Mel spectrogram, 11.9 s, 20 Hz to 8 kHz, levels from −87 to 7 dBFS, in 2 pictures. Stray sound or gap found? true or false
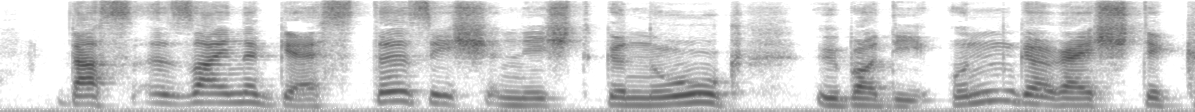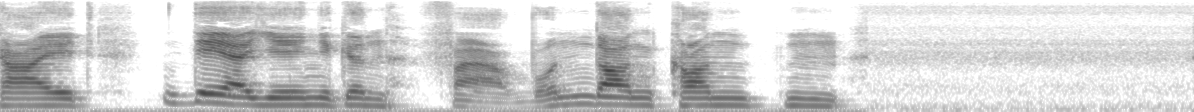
false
